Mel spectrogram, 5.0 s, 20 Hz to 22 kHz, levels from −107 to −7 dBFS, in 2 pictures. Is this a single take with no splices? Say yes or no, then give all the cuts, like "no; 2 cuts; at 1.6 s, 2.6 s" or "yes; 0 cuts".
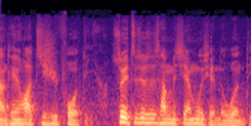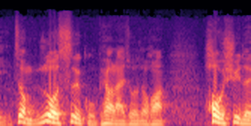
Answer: no; 1 cut; at 1.1 s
